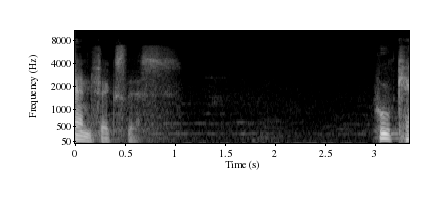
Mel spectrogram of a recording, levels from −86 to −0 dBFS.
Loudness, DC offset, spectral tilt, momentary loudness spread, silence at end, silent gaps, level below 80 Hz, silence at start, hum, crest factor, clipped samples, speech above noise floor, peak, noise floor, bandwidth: -28 LUFS; under 0.1%; -7.5 dB/octave; 21 LU; 0 s; none; -56 dBFS; 0 s; none; 24 dB; under 0.1%; 40 dB; -6 dBFS; -66 dBFS; 7.2 kHz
